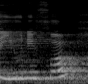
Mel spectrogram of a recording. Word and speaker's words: uniform: When you say uniform, when we pronounce it will come like Y.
